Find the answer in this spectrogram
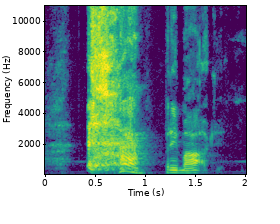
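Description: A man coughing and clearing his throat: one hard, rasping cough about half a second in, followed by a shorter voiced throat-clearing sound.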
